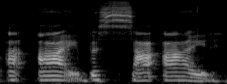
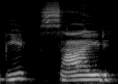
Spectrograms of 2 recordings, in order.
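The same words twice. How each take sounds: First: Beside broken up with the I drawn out; sounded-out long I. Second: Said in the usual way. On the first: Shown as a demonstration. Teacher shows the second syllable, beside sounded out. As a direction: isolate the I, then stretch it inside beside. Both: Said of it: "That is in that second part".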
